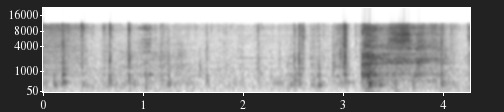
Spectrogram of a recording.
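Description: Light metallic clicks and taps as hands work the metal battery hold-down bracket and terminal clamp on a Smart car battery, then a louder scraping rattle for most of a second about three seconds in as the bracket is shifted against the battery.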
